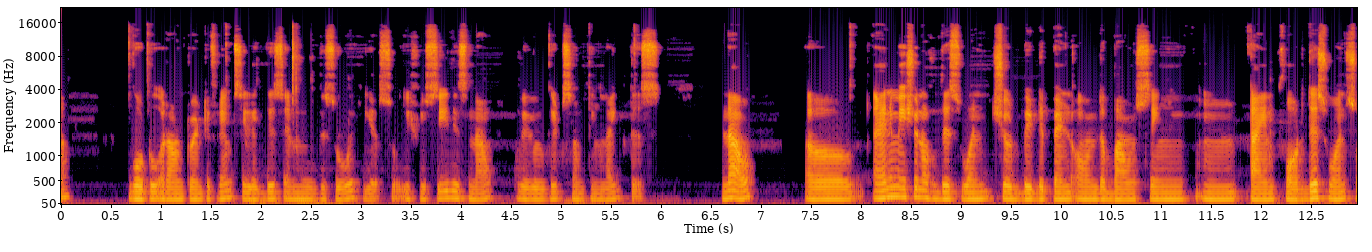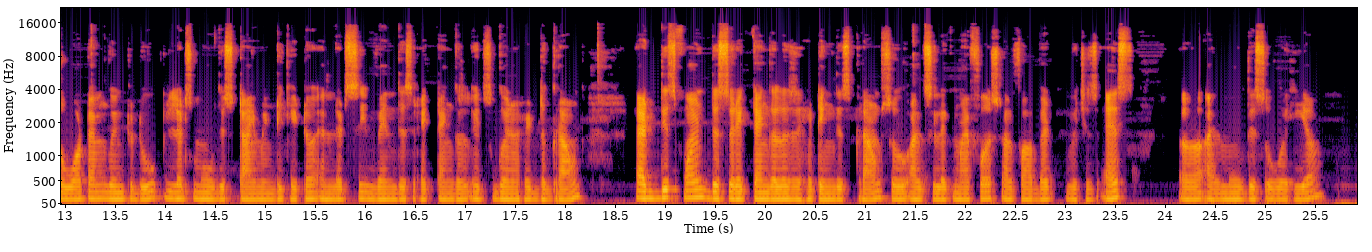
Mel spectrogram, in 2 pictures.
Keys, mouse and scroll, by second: 0.6 click, 1.8 [, 2.3 space, 5.0 space, 5.7-11.9 drag, 13.2-21.4 drag, 24.9 [.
